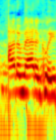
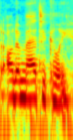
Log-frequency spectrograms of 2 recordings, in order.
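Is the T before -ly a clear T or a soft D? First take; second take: soft D; clear T. First: The T sound is a soft D-like tap. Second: The T sound is a clear T. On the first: The speaker calls it right. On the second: The speaker calls it wrong.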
